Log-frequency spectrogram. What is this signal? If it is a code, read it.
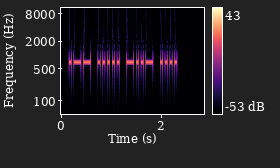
Morse code, heard as a keyed tone, about 25 wpm, 700 Hz. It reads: W5XH
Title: USA Callsign DE Callsign - 4 Characters - 25wpm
